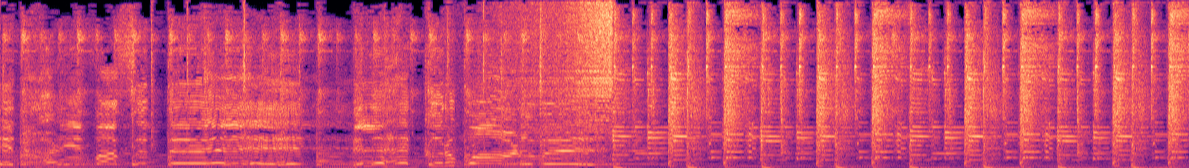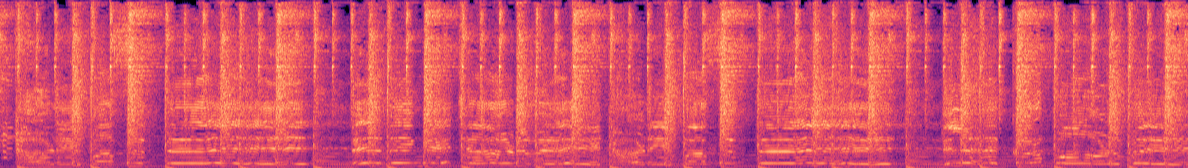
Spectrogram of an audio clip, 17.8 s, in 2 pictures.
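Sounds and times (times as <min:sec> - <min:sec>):
desi beats: 0:00.0 - 0:17.8.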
